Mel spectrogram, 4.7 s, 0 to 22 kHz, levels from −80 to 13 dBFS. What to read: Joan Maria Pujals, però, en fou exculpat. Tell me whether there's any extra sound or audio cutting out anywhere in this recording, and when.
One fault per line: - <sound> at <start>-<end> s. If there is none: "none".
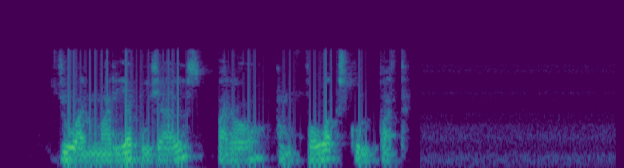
none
